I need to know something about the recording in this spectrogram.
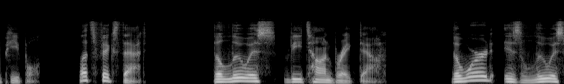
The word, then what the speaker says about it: Louis Vuitton: Think of the name Louie, not Lewis.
